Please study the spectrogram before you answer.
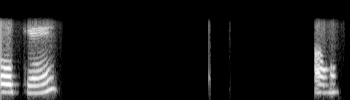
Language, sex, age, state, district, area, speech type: Tamil, female, 18-30, Tamil Nadu, Kanyakumari, rural, conversation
